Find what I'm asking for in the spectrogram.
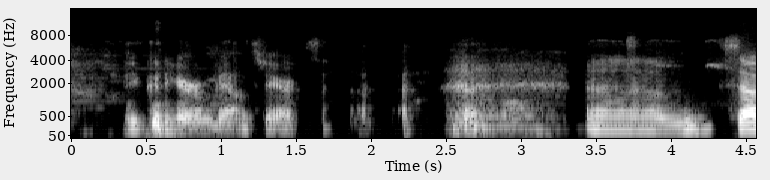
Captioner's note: laughs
